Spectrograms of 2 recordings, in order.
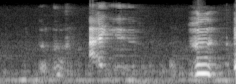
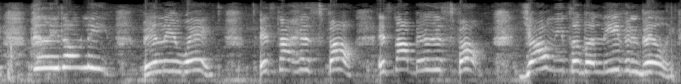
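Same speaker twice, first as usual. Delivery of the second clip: higher, pleading voice for Billy; pleading Phyllis; 6 semitones higher than usual. Retold or imitated. Phyllis begs the room to believe in Billy, pleading high. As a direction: beg everyone to trust Billy, pitched up. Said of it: "Phyllis is defending Billy".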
